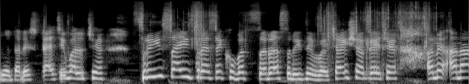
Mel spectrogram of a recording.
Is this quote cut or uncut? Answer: uncut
